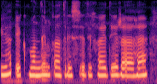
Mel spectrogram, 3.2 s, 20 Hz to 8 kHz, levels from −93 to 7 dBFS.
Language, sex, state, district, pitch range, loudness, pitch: Hindi, female, Jharkhand, Palamu, 235-250 Hz, -12 LUFS, 240 Hz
